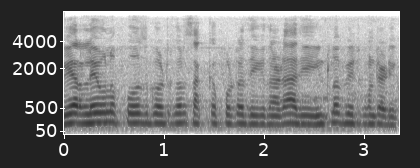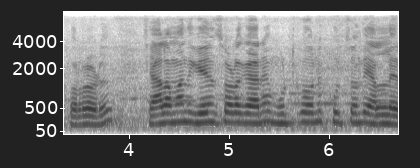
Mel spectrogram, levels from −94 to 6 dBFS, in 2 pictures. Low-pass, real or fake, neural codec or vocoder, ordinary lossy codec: 7.2 kHz; real; none; none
